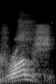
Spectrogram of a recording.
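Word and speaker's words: Gruumsh: And Grumsh is a Grumsh, yes. Grumsh, if you want to say his name properly.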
